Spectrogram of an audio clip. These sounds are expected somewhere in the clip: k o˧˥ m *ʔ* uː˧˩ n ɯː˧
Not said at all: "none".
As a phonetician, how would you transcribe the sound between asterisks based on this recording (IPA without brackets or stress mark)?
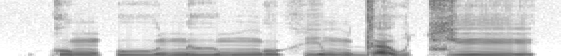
ʔ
